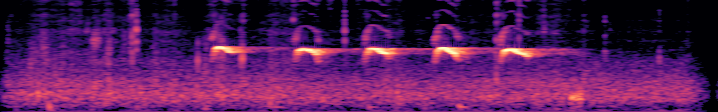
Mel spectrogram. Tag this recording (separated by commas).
Bird, Animal, Wild animals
